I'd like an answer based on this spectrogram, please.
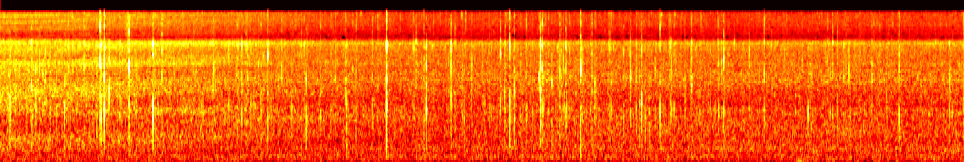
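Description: Steady rain falling on grass and leaves, a constant hiss with many separate drops ticking irregularly through it.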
